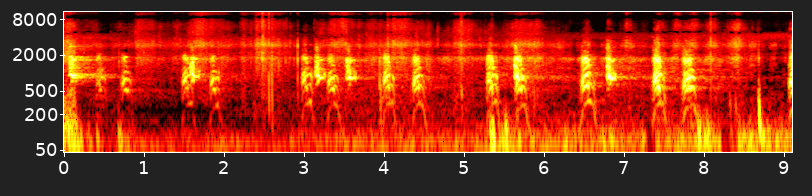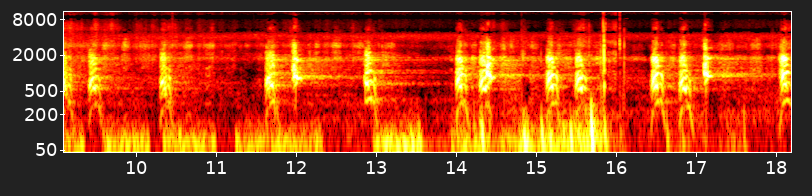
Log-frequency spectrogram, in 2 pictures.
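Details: Along the Tensaw River, squirrel hunting dogs SonnyBoy and Kodak bark steadily and insistently, each short, resonant bark following closely on the last for many seconds, with faint low rumbling behind.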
